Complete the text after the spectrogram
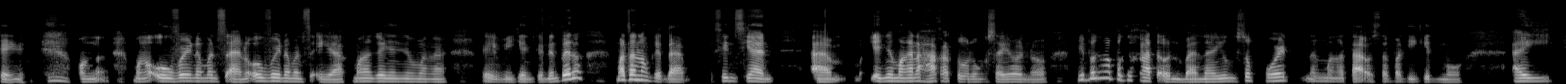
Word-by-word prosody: okey. 115 +1 0 0.6
Mga 130 0 -2 0.3
mga - - -1
over 150 +1 +5
naman 150 0 -1
sa - - +3
ano, 135 - -2
over 155 0 +4
naman 145 -1 +1
sa 125 - -9
iyak, 115 0 -1
mga 145 - +1
ganyan 140 -1 +1
yung 130 - -4
mga 125 -1 -4 0.4
kaibigan - - -2
ko - - -7
din. 135 - +1
Pero 265 +7 +8 0.4
matanong 205 -3 +6
kita, - - +1 0.3
since, 155 -2 -5
'yan, 140 -3 +5 0.4
um, 315 - +4 0.3
'yan 150 +1 +3
yung 150 - 0
mga 150 0 +5
nakakatulong 125 -2 -1
sa'yo, 120 +1 0
'no, 110 0 -6 0.3
may 215 - -1
mga 285 +4 0
pagkakataon 160 - +1
ba - - +1
na 130 +1 0
yung 145 +1 -1
support 170 +2 0 0.2
ng 75 -1 -7
mga 75 -1 -5
tao - - +4
sa - - -7
paligid - - -6
mo 115 -1 -8 0.5
ay 150 0 +1
140 Hz, 170 wpm, -25 LUFS, 120-155 Hz, 0.6 s, Pero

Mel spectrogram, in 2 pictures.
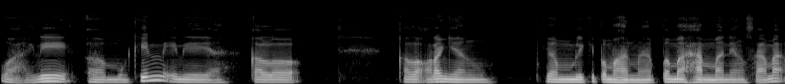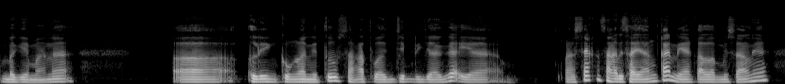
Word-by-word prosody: Wah 105 -7 -5
ini, 135 +3 +2 0.2
mmm, 115 -2 -2
mungkin 170 - 0
ini 110 -3 -1
ya 105 -1 -11 0.2
kalau, 110 -1 -1 0.9
kalau 115 0 -1
orang 130 +3 +2
yang 110 -1 +1 0.8
yang 115 -2 +2
memiliki 115 -1 +3
pemahana 105 -2 +2
pemahaman 110 -2 +2
yang 110 0 -2
sama 110 +8 -1
bagaimana, 115 +4 -1 1.0
eee, 115 0 +1 0.3
lingkungan 120 -2 +3
itu 165 +10 +3
sangat 125 -6 -3
wajib 115 +2 -1
dijaga 115 +7 0
ya, 110 0 -4 0.6
rasanya 115 - +1
akan - - -1
sangat 130 -1 +4
disayangkan 135 - +3
ya 120 - +1
kalau 115 -1 +1
misalnya 125 - -2
115 Hz, 120 wpm, -22 LUFS, 110-125 Hz, 1.0 s, sangat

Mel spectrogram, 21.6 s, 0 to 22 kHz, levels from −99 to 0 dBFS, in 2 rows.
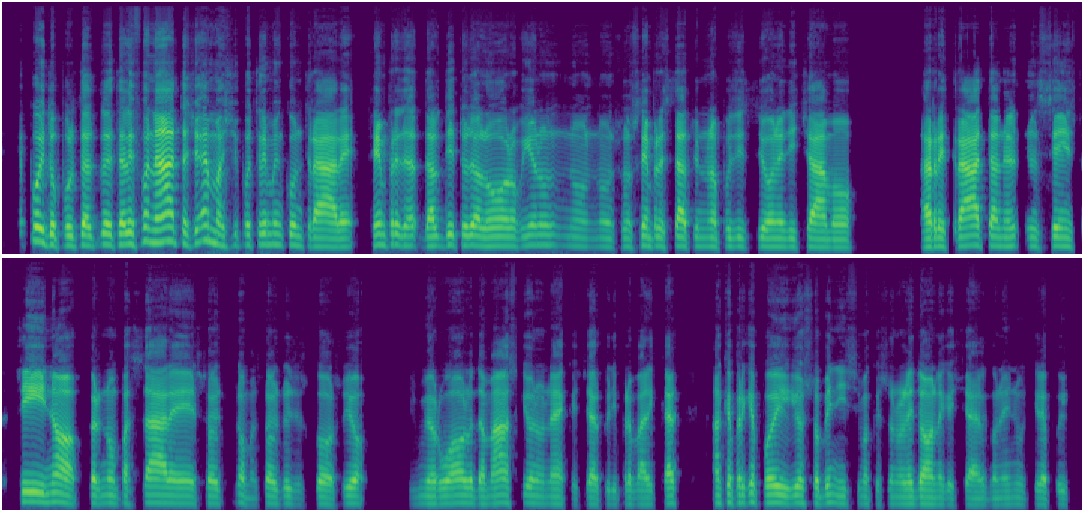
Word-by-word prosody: e 170 - -17
poi 220 +2 +6
dopo 160 -4 +1
il 145 - -1
te 150 +1 +3
2 165 +1 +2
telefonate, 195 +3 +7
dice: 190 +4 -1
"Eh - - +6
ma 170 -6 0
ci 150 +4 -13
potremmo 165 +1 -2
incontrare," 135 -5 +2
sempre 165 +1 +1
dal 145 -1 -2
da 140 0 +2
detto 155 +1 -3
da 150 -1 +4
loro, 140 -1 0
io 155 +1 -2
non 155 -1 -7
non 135 -2 -12
non 130 -1 -9
sono 130 0 -10
sempre 140 0 -1
stato 140 +1 +1
in 135 - -9
una 135 -1 -2
posizione, 130 -1 -3
diciamo, 120 -2 0 0.7
arretrata, 140 +2 +5
nel 135 0 -3
nel 135 -2 -8
senso, 135 -1 -2
sì, 150 -2 +5
no, 135 -2 +2
per - - 0
non 125 -1 -6
passare 120 +1 0
il - - -6
solito 115 -1 -5
insomma 100 - -8
il - - -27
solito 115 +1 -5
discorso. 105 +2 -7
Io, 120 0 -2 0.4
il 110 - -27
mio 115 0 -4
ruolo 120 +1 -1
da 115 - -4
maschio, 125 +2 -1
non 115 -1 -8
è 115 -2 -1
che 95 - -22
cerco 110 0 -5
di 105 - -15
prevaricare, 110 +2 -4 0.3
anche 125 +2 -4
perché 130 +2 -2
poi, 130 -1 +1
io 125 +1 -2
so 120 - -5
benissimo 115 -3 -8
che - - -19
sono 110 0 -10
le 110 0 -1
donne 110 -1 -1
che - - -11
scelgono, 100 0 -8
è - - -10
inutile, 105 0 -9
poi 105 -2 -16
130 Hz, 200 wpm, -25 LUFS, 115-145 Hz, 0.7 s, telefonate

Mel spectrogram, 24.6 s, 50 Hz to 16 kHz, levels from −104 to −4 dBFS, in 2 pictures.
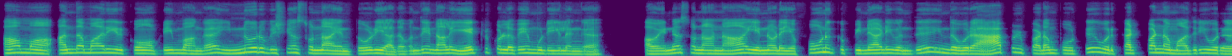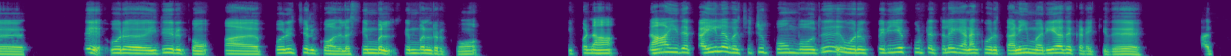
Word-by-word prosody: ஆமா. 200 -4 +1 0.2
அந்த 195 +3 +1
மாரி 205 0 +1
இருக்கும் 175 -1 0
அப்டிம்பாங்க. 165 -1 -1 0.2
இன்னொரு 235 +7 +2
விஷயம் 205 +2 -5
சொன்னா 170 -2 +2
என் 140 -1 -2
தோழி. 175 +2 +3
அத 135 +1 -4
வந்து 160 +5 -2
என்னால 175 0 +1 0.2
ஏற்றுக்கொள்ளவே 185 0 0
முடியலங்க. 155 -4 -1 0.6
அவ 150 0 +1
என்ன 180 +5 +2
சொன்னான்னா, 165 -4 0 0.3
என்னுடைய 165 -2 +1
ஃபோனுக்கு 205 -1 -2
பின்னாடி 180 +2 +2
வந்து 160 +3 -1 0.2
இந்த 185 -3 0
ஒரு 160 -1 +2 0.2
ஆப்பிள் 225 +1 0
படம் 175 +2 0
போட்டு 165 +5 -4
ஒரு 180 -3 +1
கட் 180 0 +2
பண்ண 210 -2 +3
மாதிரி 165 +3 -1
ஒரு 160 -3 0 0.9
இது 430 - +2 0.2
ஒரு 195 -1 +3 0.3
இது 195 - -7
இருக்கும். 170 -5 0 0.3
அ - - +3 0.4
பொறிச்சுிருக்கும். 190 -4 0
அதுல 145 0 -1
சிம்பள் 190 -4 +3 0.2
சிம்பள் 180 -1 +2
இருக்கும். 140 0 -6 1.0
இப்ப 190 +4 -5
நான் 180 +1 +4 0.4
நான் 230 +5 +6
இத 225 - +1 0.2
கையில 255 +7 +4
வச்சுட்டு 200 +4 -4
போம்போது, 195 0 -1 0.3
ஒரு 195 -1 +3 0.2
பெரிய 215 +4 -1
கூட்டத்துல 215 -1 -4
எனக்கு 190 +1 0
ஒரு 175 - +1
தனி 170 +3 +4
மரியாதை 190 +3 +4
கிடைக்குது. 135 -2 -5 0.8
அத் - - -6
180 Hz, 140 wpm, -21 LUFS, 165-195 Hz, 1.0 s, நான்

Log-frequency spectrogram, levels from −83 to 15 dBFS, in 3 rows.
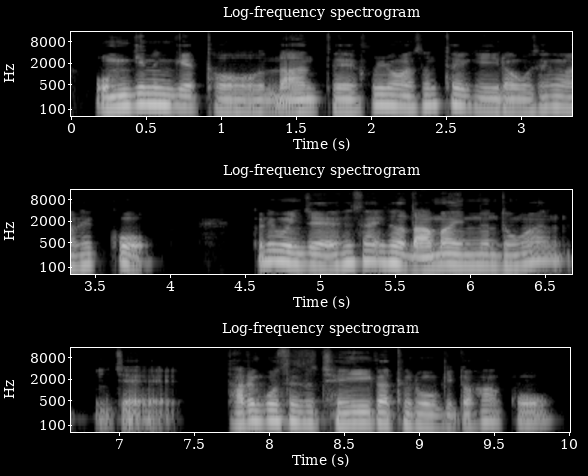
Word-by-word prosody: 옮기는 130 +4 +4
게 120 -2 0
더 95 -3 -2
나한테 95 +1 +1
훌륭한 130 -3 +2
선택이라고 115 -7 -2
생각을 110 +1 -4
했고 130 +3 -2 0.7
그리고 150 0 +3
인제 125 -2 +2
회사에서 135 +4 +3
남아 110 +5 +5
있는 115 0 -1
동안 110 -10 -3 0.2
이제 - - -8 0.4
다른 120 +3 +1
곳에서 130 -3 0
제의가 120 -1 0
들어오기도 100 -2 -4
하고 65 -5 -6
115 Hz, 320 characters per minute, -23 LUFS, 100-130 Hz, 0.7 s, 남아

